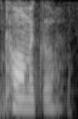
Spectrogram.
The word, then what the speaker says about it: Conica: Conica. – Oh, Conica. Okay. Like Monica.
